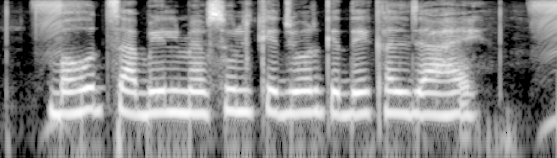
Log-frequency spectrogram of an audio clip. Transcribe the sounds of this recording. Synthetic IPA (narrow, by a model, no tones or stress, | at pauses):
bəɦʊt̪saːbiːlmẽsuːlked͡ʒoːɾked̪eːkʰəld͡ʒaːɦɛː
